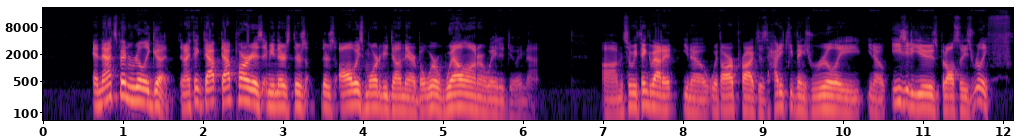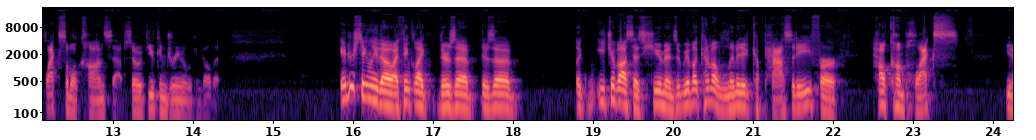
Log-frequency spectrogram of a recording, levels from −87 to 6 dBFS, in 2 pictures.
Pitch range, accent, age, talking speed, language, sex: 110-140 Hz, American, 30-49, 245 wpm, English, male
